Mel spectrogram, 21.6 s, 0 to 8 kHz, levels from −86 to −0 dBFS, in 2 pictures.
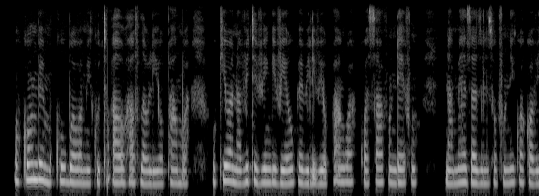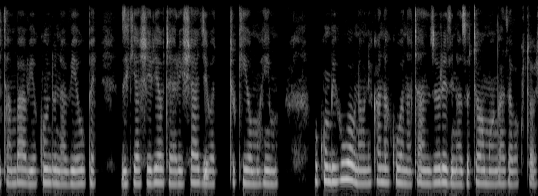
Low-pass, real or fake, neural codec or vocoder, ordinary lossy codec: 7.2 kHz; real; none; Opus, 64 kbps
